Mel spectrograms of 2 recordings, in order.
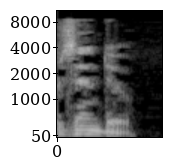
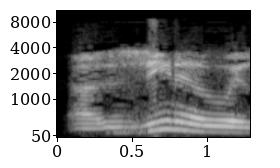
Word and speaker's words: Xenu: Does he pronounce it Zenu or Zendu? Up with it, right? His ex-wife. – Right. – Yeah, no, it's crazy. – Zenu.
